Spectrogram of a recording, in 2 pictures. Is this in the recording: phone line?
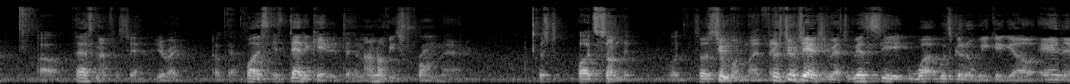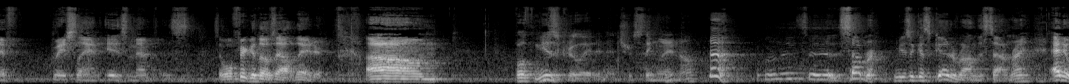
no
